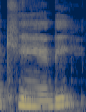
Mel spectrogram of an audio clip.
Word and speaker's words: Qandy: name jewelry business and it's called I candy and candy is spelled q a n d y i e ye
